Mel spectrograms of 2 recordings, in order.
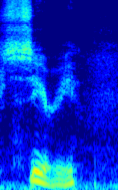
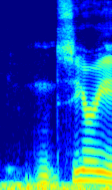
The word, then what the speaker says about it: Ciri: Geralt of Rivia, comes upon his adoptive daughter, Ciri. Mm-hmm. Cirilla is her full name. Yeah. Spelt with a C, not Yes, like- Ciri.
